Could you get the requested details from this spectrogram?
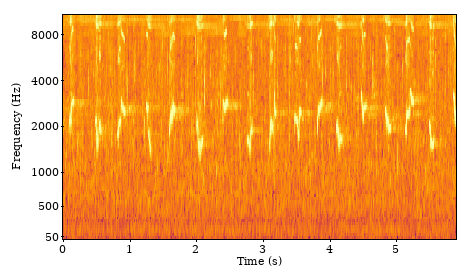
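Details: Sooty-headed bulbul in full chattering voice, recorded as a training track together with flowing water: short squeaky, bending notes repeated about three times a second in a steady, lively run over a faint constant hiss.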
